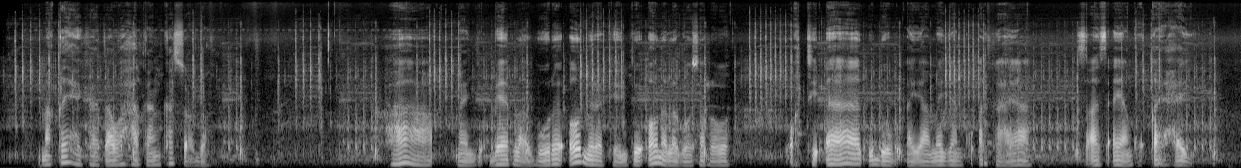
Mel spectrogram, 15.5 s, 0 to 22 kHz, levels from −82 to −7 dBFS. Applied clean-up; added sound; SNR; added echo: none; Telephone; 8 dB; none.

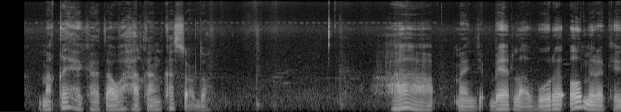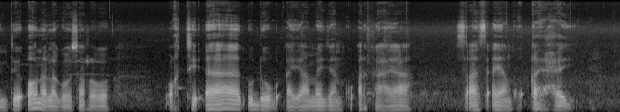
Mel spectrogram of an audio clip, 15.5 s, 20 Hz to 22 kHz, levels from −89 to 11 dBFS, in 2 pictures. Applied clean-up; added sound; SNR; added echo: none; none; none; none.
